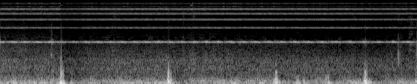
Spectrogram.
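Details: 2017 Ford F150 on the road with a steady high squeal and a soft thump about once a second. It follows road speed, not engine rpm, is triggered first by distance, cuts out around 4–5 mph and eventually fades.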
